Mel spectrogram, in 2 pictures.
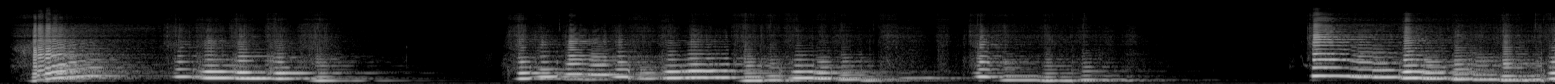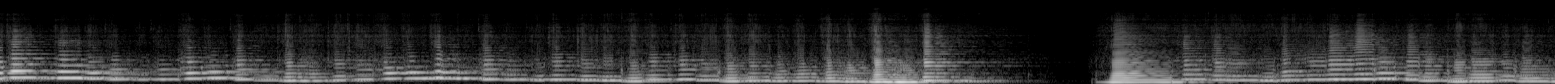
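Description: Unaccompanied tenor saxophone playing a jazz melody in phrases, the notes reaching down low near the end. It falls fully silent three times between phrases.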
